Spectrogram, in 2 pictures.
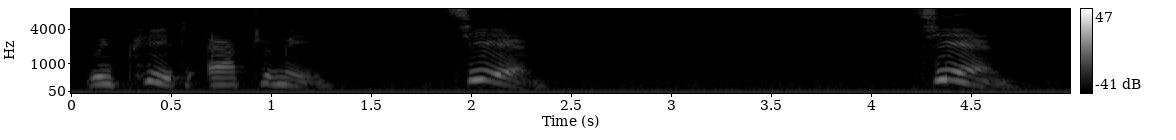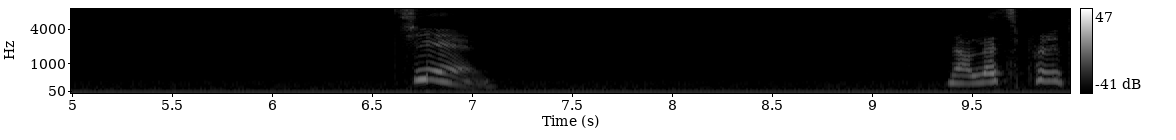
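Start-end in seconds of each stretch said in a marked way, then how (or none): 1.8-2.4 见 in a sharply falling fourth tone; clear fourth tone. Shown as a demonstration. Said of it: "Say the fourth tone clearly". 4.2-4.7 见 in a sharply falling fourth tone; clear fourth tone. Shown as a demonstration. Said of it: "Say the fourth tone clearly". 6.6-7.1 见 in a sharply falling fourth tone; clear fourth tone. Shown as a demonstration. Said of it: "Say the fourth tone clearly".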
